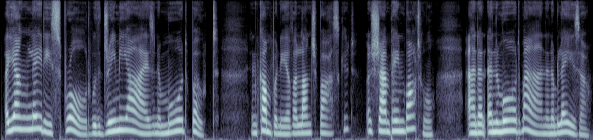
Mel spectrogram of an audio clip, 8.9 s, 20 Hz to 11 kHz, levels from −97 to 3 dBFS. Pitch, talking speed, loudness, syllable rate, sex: 215 Hz, 180 wpm, -19 LUFS, 5.3 syllables/s, female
